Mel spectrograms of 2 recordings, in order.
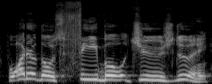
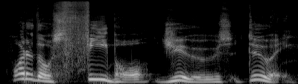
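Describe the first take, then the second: First: Slow, with weight on feeble; emphasized. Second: Mocking sneer. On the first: Shown as a demonstration. Preacher stressing the insult to his congregation, slow and pointed. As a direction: lean hard into the word feeble, drawn out. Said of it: "I gotta emphasize". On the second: Preacher voicing Sanballat mocking the builders, slow low sneer. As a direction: sneer it out slowly like an enemy taunting. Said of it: "And then he says this".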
